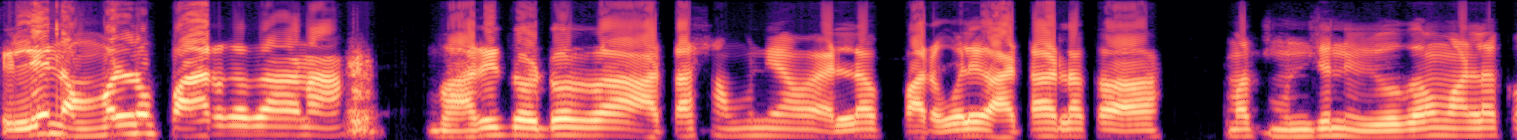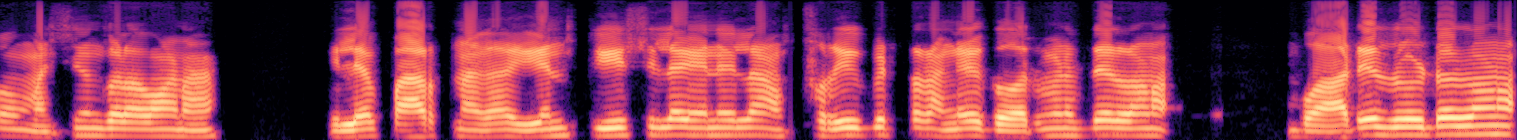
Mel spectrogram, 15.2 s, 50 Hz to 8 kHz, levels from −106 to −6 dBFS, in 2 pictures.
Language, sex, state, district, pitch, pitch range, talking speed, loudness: Kannada, male, Karnataka, Gulbarga, 150 Hz, 135-160 Hz, 160 wpm, -14 LUFS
